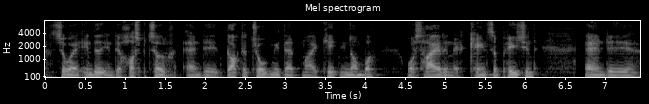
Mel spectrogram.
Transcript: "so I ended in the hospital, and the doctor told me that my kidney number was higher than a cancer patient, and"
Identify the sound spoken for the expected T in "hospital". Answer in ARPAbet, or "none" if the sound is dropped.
S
